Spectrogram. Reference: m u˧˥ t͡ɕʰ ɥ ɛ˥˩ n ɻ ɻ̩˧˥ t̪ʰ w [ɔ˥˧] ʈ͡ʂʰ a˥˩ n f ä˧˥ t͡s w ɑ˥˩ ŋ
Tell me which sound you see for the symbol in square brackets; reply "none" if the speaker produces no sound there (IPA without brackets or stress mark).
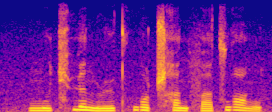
ɔ˥˧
